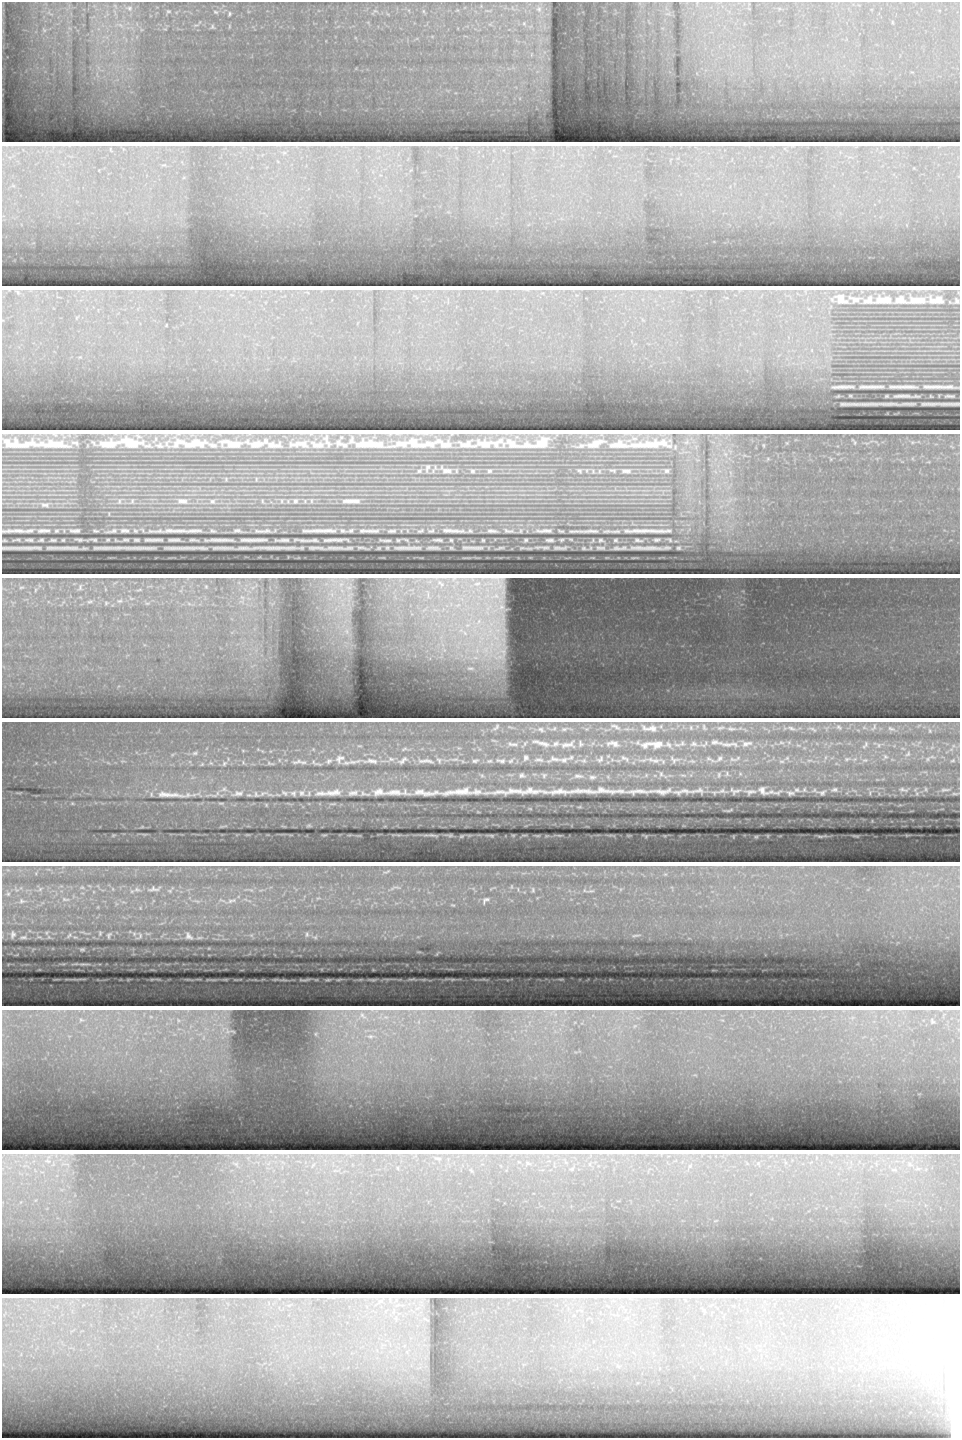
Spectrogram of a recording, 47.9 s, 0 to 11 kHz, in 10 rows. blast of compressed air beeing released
21.7s 24.0s

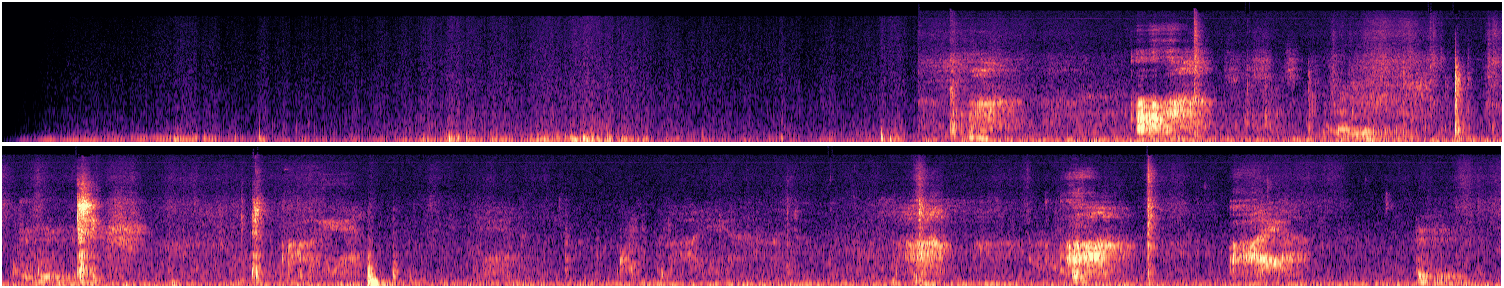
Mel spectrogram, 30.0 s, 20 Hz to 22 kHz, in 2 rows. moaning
11.2s 12.2s, 13.2s 14.3s, 15.1s 16.3s, 25.4s 26.4s

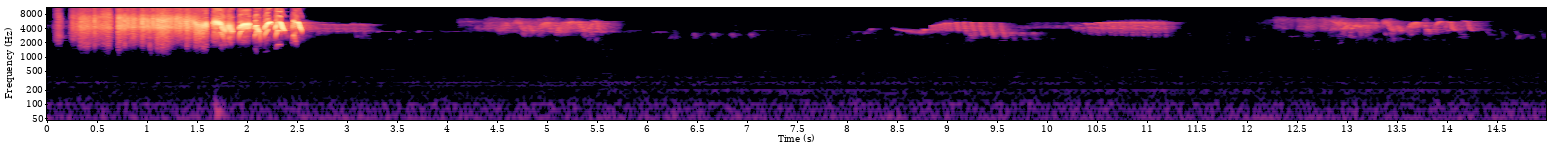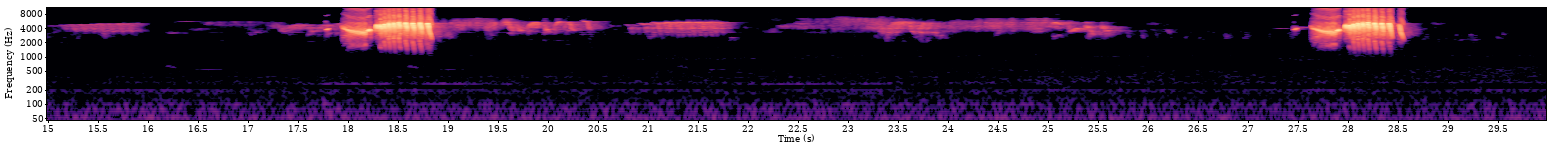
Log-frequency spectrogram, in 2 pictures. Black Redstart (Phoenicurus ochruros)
0.0s 2.6s, 27.4s 28.6s

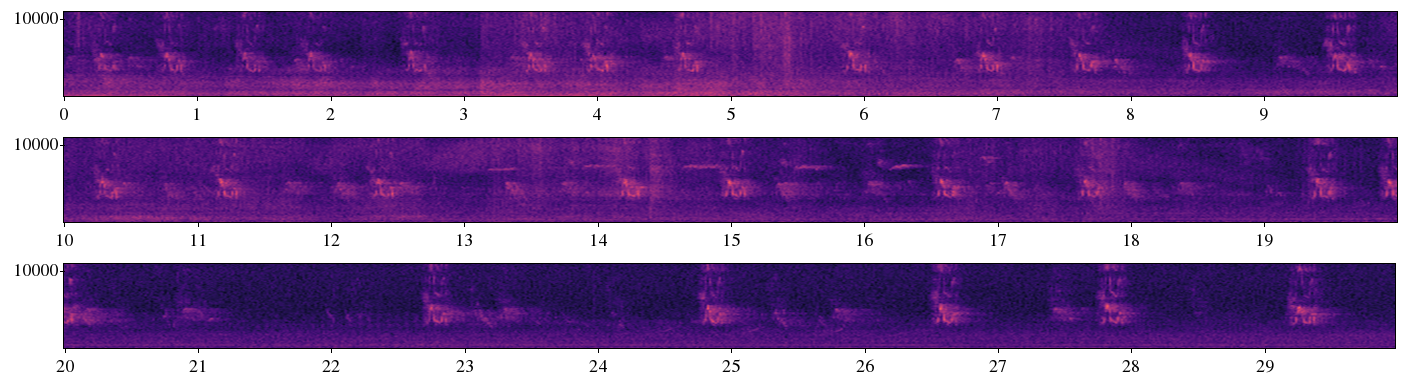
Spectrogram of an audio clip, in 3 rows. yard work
0.0s 19.5s

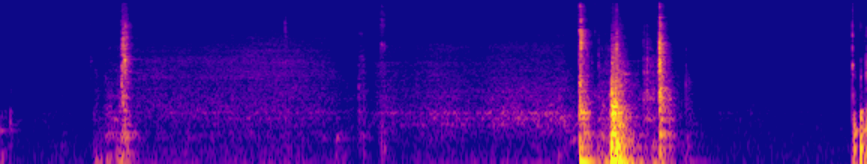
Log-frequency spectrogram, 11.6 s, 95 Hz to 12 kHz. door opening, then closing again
1.2s 9.3s

